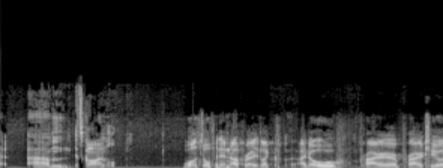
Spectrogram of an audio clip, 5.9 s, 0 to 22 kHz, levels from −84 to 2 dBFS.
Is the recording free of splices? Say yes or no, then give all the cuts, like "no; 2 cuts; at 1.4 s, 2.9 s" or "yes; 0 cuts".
yes; 0 cuts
